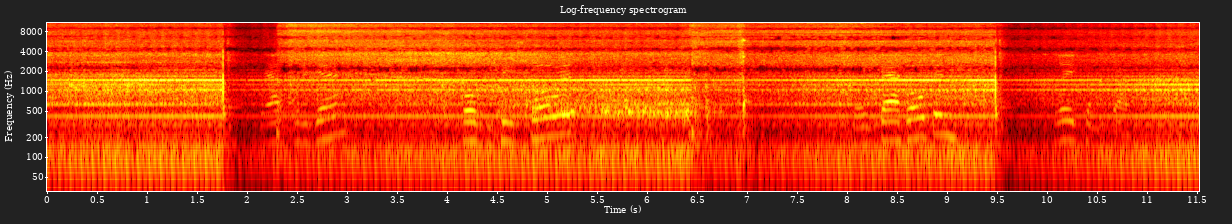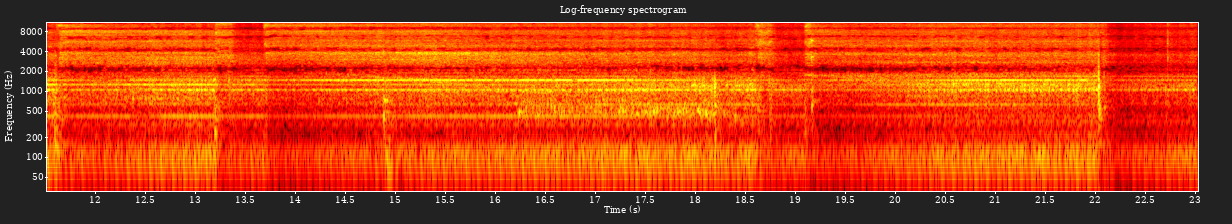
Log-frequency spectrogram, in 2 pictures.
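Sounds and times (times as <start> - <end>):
saw motor hum: 0.0 - 22.2
saw blade cutting metal: 2.4 - 7.4.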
